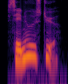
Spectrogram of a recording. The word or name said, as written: sendeudstyr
